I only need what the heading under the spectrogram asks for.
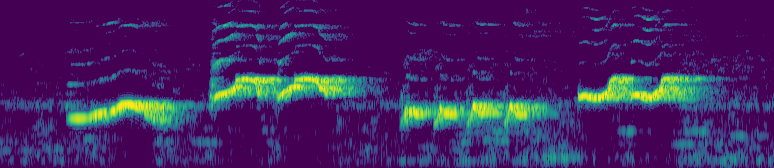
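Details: Male masked laughingthrush singing vigorously: rising whistled phrases, then bright paired whistles, a series of short stepped notes, and a final clear rising whistle.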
